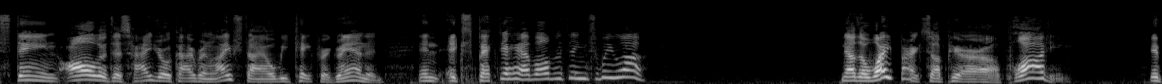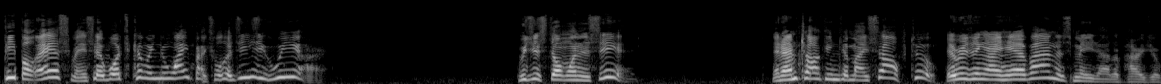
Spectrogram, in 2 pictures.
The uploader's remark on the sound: From Cornucopia Peak. Recorded on CORNUCOPIA PEAK at +-2650m in the South WALLOWAS.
